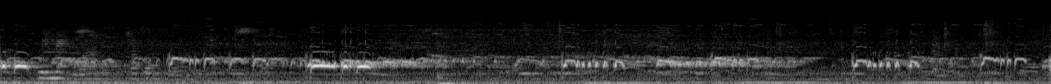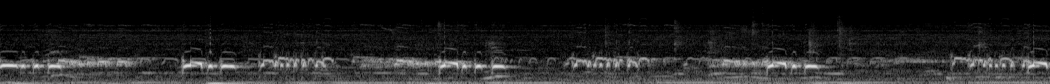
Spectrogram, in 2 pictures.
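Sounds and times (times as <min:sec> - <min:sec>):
dove cooing: 0:00.0 - 0:21.0.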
